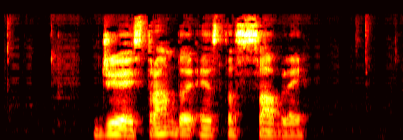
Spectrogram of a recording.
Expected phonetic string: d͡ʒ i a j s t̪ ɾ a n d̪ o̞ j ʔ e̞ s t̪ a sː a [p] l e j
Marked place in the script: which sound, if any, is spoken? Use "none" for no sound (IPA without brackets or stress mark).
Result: b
